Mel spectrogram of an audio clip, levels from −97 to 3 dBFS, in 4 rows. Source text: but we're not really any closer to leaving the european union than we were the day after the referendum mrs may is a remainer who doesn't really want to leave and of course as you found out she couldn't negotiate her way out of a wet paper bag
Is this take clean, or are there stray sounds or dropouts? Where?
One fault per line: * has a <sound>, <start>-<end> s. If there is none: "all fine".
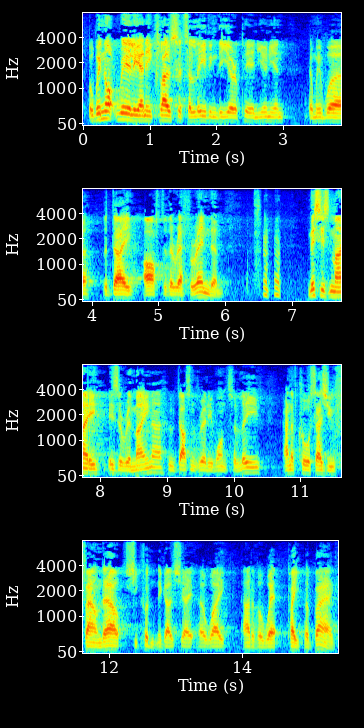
* has a laugh, 6.3-6.9 s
